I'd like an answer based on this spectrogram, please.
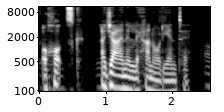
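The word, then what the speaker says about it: Okhotsk: del Mar Negro, y siempre lo pronuncio mal, es Ojotsk, allá en el lejano oriente.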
